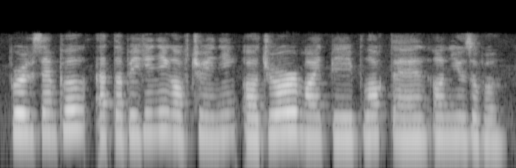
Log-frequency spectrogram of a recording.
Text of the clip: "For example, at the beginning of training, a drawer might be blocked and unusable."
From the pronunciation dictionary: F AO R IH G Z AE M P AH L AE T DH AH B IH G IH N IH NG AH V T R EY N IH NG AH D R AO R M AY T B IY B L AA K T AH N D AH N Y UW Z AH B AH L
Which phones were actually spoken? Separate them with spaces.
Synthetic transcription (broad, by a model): F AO R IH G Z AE M P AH L AE T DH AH B IH G IH N IH NG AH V T R EY N IH NG AH D R AO R M AY T B IY B L AA K T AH N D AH N Y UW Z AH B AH L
